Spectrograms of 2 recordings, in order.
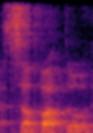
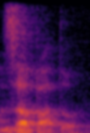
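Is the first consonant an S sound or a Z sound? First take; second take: S sound; Z sound. First: It begins with a hissing s sound. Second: It begins with a buzzing z sound. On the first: The speaker calls it right. "is pronounced like that" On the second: The speaker calls it wrong. "and not"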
